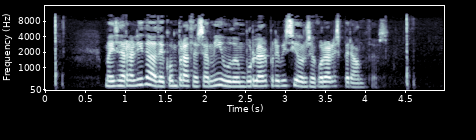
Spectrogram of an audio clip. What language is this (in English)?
Galician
